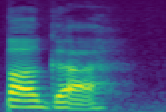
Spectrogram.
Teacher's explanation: our students will add the schwa, the vowel sound, at the end of a word that has a final consonant that is voiced. So they'll say bugga, or if the word is bud, budda.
